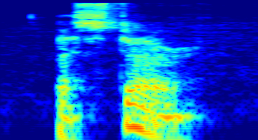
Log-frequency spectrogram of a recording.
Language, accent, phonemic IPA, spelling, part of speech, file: English, Southern England, /əˈstɜː/, astir, adjective, LL-Q1860 (eng)-astir.wav
- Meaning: 1. In motion; characterized by motion 2. Out of bed; up and about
